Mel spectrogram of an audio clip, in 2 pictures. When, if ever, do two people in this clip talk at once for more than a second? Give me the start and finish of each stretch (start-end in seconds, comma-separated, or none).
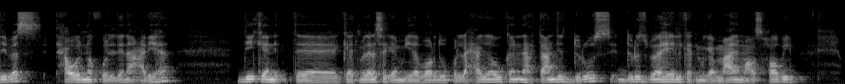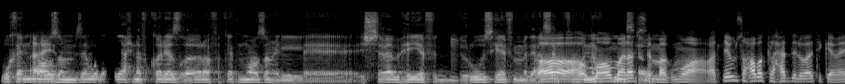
13.8-15.0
